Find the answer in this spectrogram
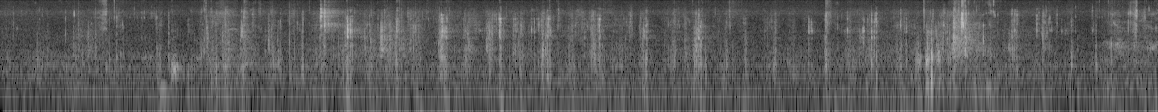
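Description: Close-miked chewing of fried fish cake (eomuk): a continuous run of short crunches and clicks.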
